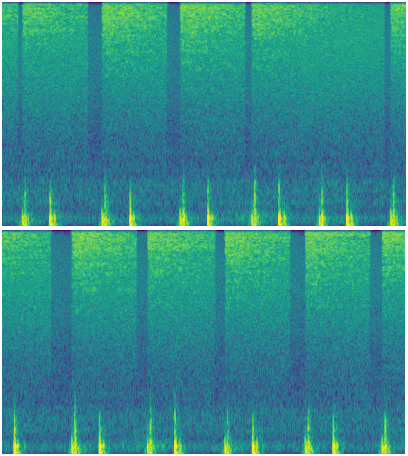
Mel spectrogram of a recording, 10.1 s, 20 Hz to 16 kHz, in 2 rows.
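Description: Steady lub-dub heartbeat, about 62 beats a minute, clear and regular; resting heart at sleep.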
